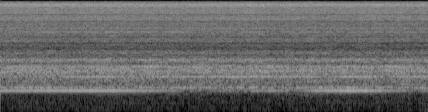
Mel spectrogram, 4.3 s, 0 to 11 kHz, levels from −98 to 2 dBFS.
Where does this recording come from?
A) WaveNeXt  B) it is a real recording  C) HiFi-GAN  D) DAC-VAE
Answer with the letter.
B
